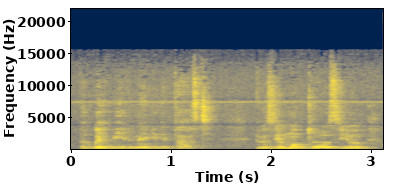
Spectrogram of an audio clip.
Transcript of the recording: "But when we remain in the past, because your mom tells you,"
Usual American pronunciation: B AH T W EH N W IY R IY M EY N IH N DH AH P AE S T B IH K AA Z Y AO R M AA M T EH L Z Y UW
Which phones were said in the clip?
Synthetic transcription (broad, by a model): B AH T W EH N W IY R IY M EY N IH N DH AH P AE S T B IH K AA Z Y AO M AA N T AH Z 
